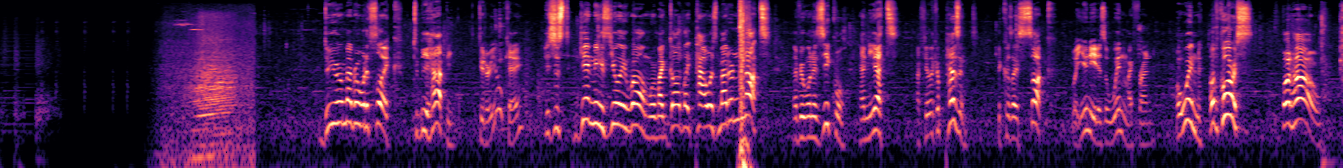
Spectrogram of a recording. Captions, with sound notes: [Car passing by] Do you remember what it's like to be happy? Dude, are you okay? It's just, gaming is the only realm where my god-like powers matter not! Everyone is equal, and yet, I feel like a peasant! Because I suck. What you need is a win my friend. A win... Of course! But how?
